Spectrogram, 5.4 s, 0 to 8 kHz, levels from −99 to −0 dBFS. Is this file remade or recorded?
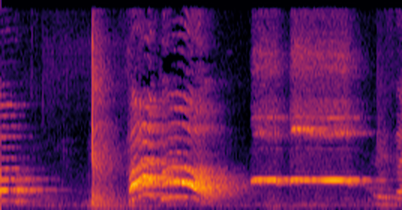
recorded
